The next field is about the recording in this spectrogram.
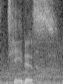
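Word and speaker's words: Tidus: I'm assuming it's Titus. It's based on Tide. It's Titus. Is it? It is Titus.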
